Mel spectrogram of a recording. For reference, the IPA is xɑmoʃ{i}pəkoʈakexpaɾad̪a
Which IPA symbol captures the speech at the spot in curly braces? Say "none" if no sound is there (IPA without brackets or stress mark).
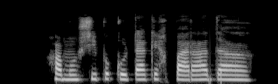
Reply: i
